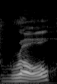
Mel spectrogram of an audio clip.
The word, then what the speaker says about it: rho: spelled in english rho pronounced row as in row row row your boat okay uh and it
